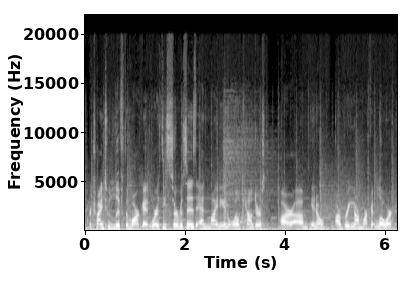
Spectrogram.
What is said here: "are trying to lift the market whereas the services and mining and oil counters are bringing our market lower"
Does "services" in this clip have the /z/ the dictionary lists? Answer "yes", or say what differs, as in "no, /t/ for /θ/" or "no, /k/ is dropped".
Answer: yes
